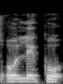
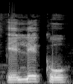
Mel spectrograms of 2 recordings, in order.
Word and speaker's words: Oleko: Due to different migrations into Eko from the west, they mispronounced Oleko as Eleko of Eko, which is still fine.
